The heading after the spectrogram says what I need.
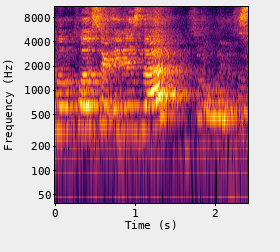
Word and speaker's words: soleus: Soleus. Soleus.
